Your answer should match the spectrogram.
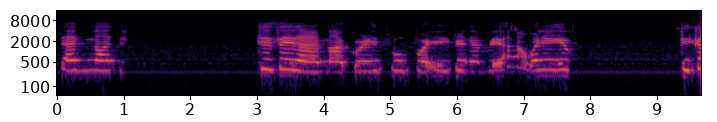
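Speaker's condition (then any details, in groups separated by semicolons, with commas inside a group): Cerebral palsy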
